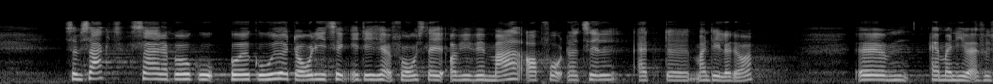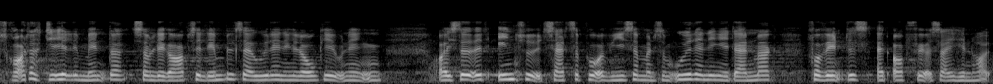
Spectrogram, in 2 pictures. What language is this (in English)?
Danish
